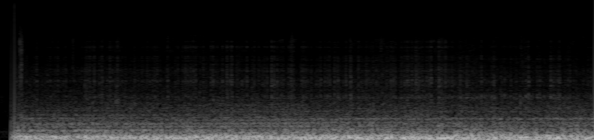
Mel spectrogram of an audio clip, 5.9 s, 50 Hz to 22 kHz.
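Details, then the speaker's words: 2014 Impala at 70 km/h after fixing a rear howl, first blamed on a newly replaced wheel bearing, caused by a missing bolt: steady low road rumble with no howl or rubbing tone; normal road noise. "so we're hitting 70 clicks okay I think we're better now"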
